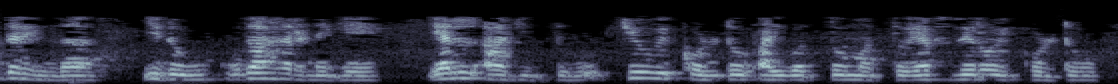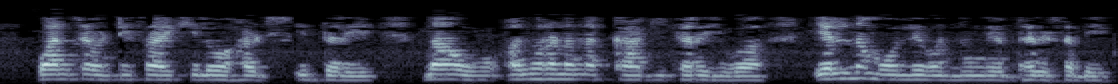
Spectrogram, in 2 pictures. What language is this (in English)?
Kannada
